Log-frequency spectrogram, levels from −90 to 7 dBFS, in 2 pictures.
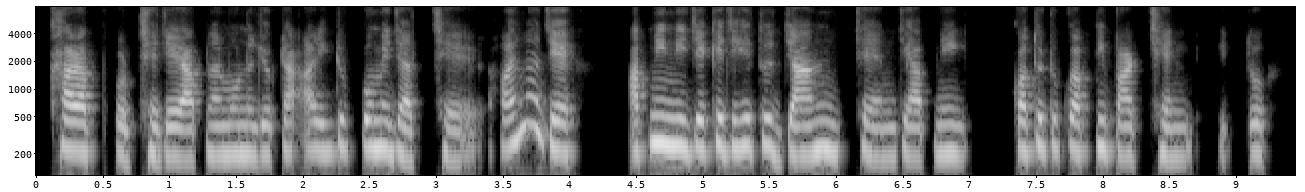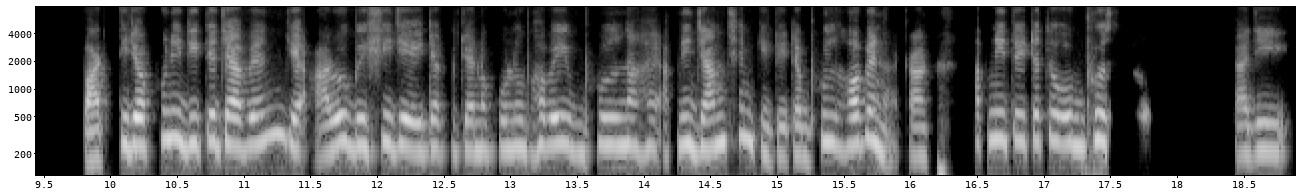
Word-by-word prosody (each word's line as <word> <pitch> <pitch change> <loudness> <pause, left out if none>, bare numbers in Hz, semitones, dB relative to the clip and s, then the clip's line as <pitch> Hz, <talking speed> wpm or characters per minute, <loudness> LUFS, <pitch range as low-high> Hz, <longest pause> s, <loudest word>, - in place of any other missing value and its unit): খারাপ 220 -2 +5 0.2
করছে 200 0 -5
যে 195 - +1
আপনার 195 +2 -5
মনোযোগটা 205 -1 -2
আরেকটু 215 +2 -2
কমে 230 -1 +4
যাচ্ছে। 180 +2 -3 0.4
হয় 235 +4 +2
না 410 - -2
যে, 230 -2 +4 0.6
আপনি 260 +5 +5
নিজেকে 230 0 +2
যেহেতু 240 +1 +1 0.2
জানছেন 210 0 +1
যে 215 - -3
আপনি 205 +1 -4 0.5
কতটুকু 230 +1 -1
আপনি 215 +2 -2
পারছেন, 195 0 -3 0.4
একটু 205 - -9 0.7
বাড়তি 180 +8 0
যখনই 275 +4 +3
দিতে 255 +2 +2
যাবেন 245 +2 +4 0.2
যে 235 - +4 0.2
আরো 230 +5 +5
বেশি 235 +2 0
যে 240 - +6
এটা 230 +2 -3 0.2
যেন 220 0 0
কোনোভাবেই 230 +2 +1 0.2
ভুল 245 0 0
না - - 0
হয়, 230 +1 -6
আপনি 250 - -1
জানছেন 260 +6 +1
কিন্তু 195 -3 -7
এটা 200 - -4
ভুল 270 -1 +1
হবে 255 +4 +4
না - - -11
কারণ 195 0 -3 0.4
আপনি 280 +2 -1
তো - - -7
এটাতে 265 +2 -3
অভ্যস্ত। 255 - 0 0.8
কাজেই 210 +2 -2
230 Hz, 150 wpm, -19 LUFS, 205-245 Hz, 0.8 s, যে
